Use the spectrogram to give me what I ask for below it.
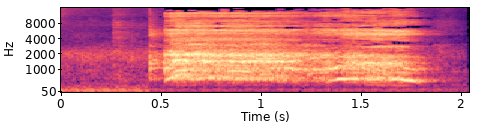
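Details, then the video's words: A single rooster crow in the morning, 8 April 2021: one loud, sustained, harmonic cock-a-doodle-doo lasting about a second and a quarter, ending with a slight downward tail, over a faint low hum. "nghe tiếng gà gáy buổi sáng ò ó o"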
